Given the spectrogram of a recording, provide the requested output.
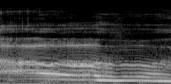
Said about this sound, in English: Oh, wow, …, that was a big yawn.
